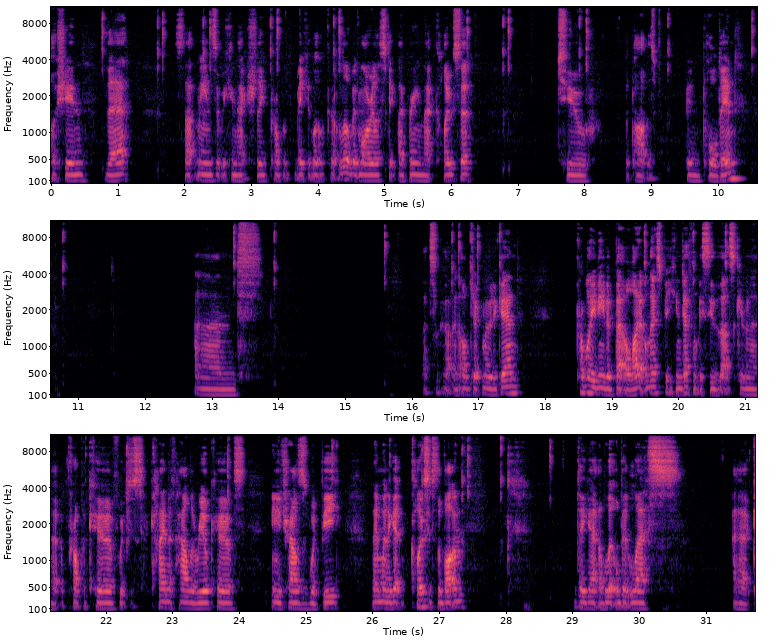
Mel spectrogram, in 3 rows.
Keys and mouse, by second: 2.6 click, 3.3-6.4 middle drag, 6.8 click, 6.9-10.5 middle drag, 10.8 click, 11.2-12.8 middle drag, 14.1-16.0 drag, 17.0 click, 17.4-19.1 middle drag, 27.6 click, 28.0-31.2 middle drag.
